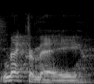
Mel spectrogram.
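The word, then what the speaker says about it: macramé: Macrame.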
